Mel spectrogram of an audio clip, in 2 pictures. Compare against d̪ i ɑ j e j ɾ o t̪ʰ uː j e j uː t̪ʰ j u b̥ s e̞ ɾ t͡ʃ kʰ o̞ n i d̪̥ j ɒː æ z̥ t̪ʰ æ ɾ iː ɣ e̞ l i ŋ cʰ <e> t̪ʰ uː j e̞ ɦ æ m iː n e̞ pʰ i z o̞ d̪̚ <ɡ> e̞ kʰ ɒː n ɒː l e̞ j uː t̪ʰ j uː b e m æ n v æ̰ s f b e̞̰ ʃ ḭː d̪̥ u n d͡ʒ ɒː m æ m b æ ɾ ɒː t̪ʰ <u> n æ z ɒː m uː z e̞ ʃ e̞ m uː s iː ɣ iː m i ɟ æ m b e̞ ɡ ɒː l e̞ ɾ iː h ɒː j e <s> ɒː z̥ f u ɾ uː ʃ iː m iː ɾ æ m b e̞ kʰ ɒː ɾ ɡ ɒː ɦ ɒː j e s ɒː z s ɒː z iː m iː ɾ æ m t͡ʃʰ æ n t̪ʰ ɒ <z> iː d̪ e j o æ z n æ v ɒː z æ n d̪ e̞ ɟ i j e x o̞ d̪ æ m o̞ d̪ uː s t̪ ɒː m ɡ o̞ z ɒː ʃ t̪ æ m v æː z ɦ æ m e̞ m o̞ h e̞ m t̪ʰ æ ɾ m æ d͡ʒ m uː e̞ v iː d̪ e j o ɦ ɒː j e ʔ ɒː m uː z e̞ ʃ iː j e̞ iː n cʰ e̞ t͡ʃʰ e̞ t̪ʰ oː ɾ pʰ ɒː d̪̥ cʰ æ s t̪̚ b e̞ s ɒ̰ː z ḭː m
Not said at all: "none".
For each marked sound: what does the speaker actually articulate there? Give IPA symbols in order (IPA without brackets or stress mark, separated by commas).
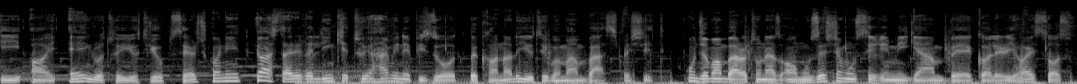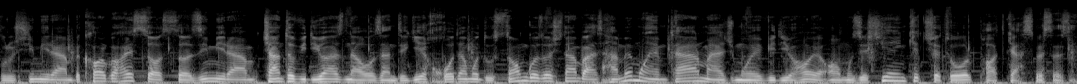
e, b, u, s, v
